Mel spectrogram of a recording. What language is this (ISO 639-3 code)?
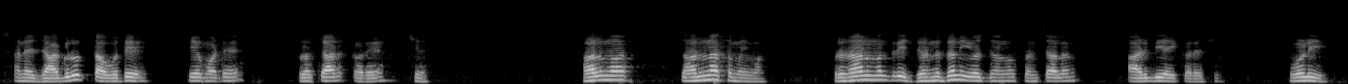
guj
